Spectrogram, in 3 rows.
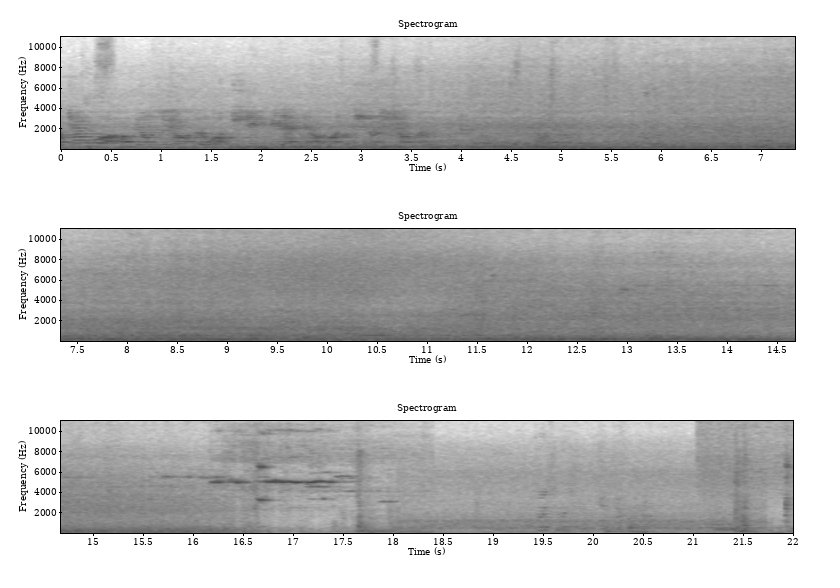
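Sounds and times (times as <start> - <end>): train wheels rumbling on rail: 1.8 - 22.0
high-pitched wheel squeal: 16.0 - 18.2.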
